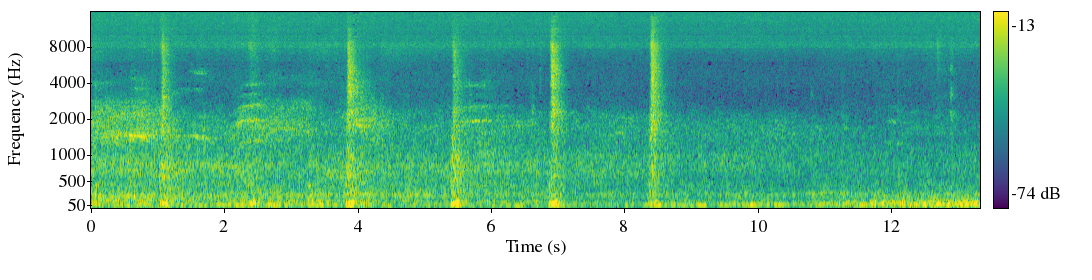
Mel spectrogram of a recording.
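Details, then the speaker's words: 1958 AMC Rambler Super after distributor work; steady low cranking churn with a few soft irregular puffs but no catch, spark present at the plug; owner suspects he damaged something inside the distributor, unconfirmed. "i just tried it out and it made a really interesting noise i've never heard the engine ever make that noise"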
